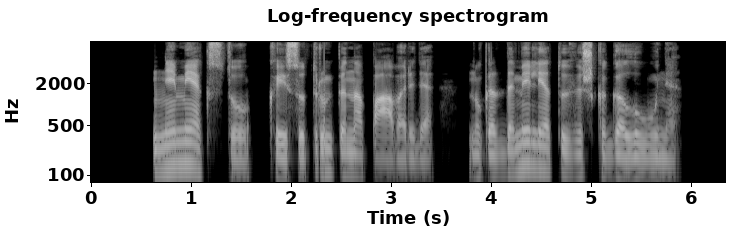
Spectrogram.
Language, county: Lithuanian, Šiauliai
